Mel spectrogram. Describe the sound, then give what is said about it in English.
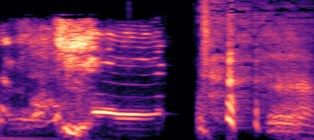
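A donkey sneezes: a loud, strained, wavering honk, a brief pause, then a few sharp snorting bursts and a rough, breathy tail. “That's the donkey sneezing.”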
